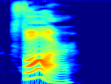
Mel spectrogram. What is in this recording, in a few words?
"far", English; 3000 words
